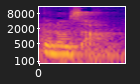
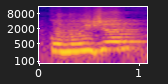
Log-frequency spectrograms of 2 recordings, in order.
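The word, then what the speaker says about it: connoisseur: तो इसका प्रोनाउंसिएशन होता है कोनोसा। इसका सही प्रोनाउंसिएशन है कोनोसा। क्या बोलेंगे? कोनोसा। कोनोइजर नहीं बोलेंगे, है ना?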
